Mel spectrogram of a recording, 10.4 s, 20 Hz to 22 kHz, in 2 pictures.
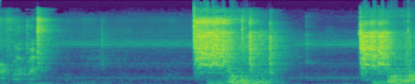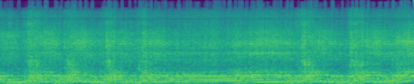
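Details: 1992 Kawasaki ZXR400 L2 after sitting for several years, run on a drip-feed tank after new carb mixture screws and O-rings: a couple of cranking bursts, then it catches and holds a steady, even multi-cylinder idle with no misfire. It runs properly.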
